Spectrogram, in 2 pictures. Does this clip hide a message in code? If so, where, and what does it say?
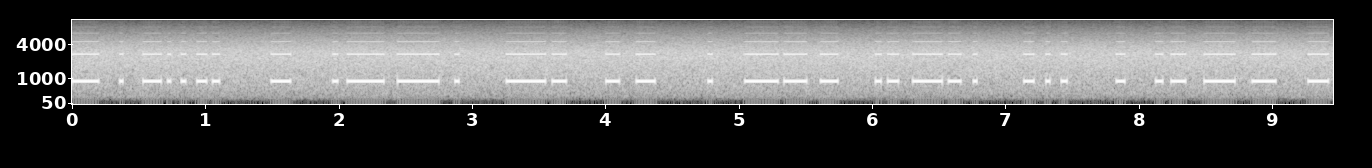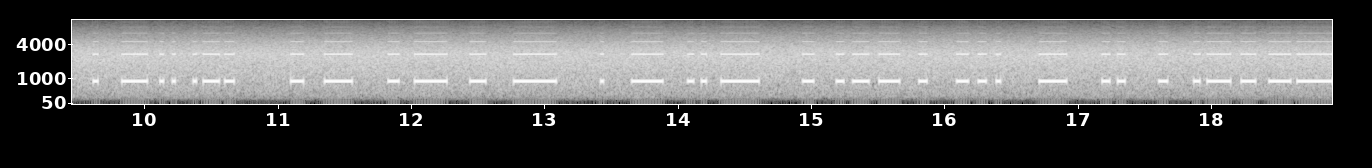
No, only beeps of irregular length, with radio hiss.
